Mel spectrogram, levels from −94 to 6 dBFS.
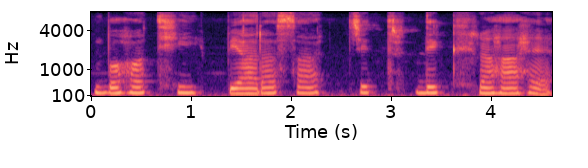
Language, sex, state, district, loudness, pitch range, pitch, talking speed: Hindi, male, Himachal Pradesh, Shimla, -16 LUFS, 190-210 Hz, 200 Hz, 105 wpm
